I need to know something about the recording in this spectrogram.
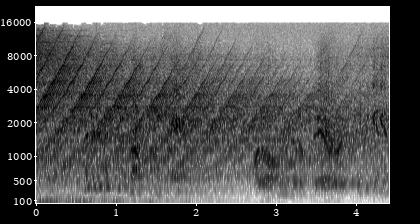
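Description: Electronic music with the beat dropped out: a siren-like synth sweeps upward over and over, several times a second. Warbling, pitch-bent voice-like sounds come in during the second half, while the bass fades away.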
